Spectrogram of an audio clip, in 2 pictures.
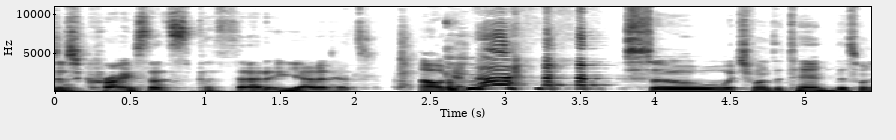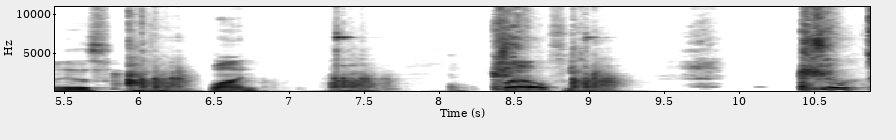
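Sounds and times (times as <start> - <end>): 
speech: 0.0 - 3.2, 3.9 - 7.5, 8.5 - 9.3
person sneezing: 10.4 - 10.8.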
